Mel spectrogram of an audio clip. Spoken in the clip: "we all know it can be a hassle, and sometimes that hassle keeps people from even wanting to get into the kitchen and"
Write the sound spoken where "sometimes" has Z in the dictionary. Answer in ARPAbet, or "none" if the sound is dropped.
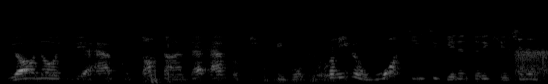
Z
